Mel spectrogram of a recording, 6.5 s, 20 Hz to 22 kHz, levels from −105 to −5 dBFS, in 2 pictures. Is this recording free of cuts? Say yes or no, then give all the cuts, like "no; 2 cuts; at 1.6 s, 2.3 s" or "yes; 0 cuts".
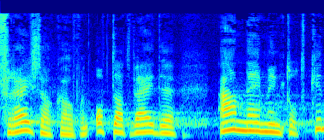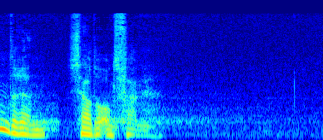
no; 2 cuts; at 2.1 s, 3.8 s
